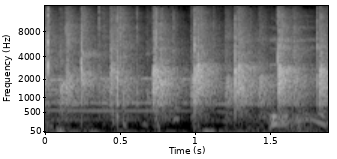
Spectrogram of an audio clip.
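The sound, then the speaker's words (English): A few people clap together on cue for a couple of seconds, a loose, uneven patter of hand claps, with a voice briefly murmuring underneath near the end. “Like for them, like they're like, oh, okay, let's clap.”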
